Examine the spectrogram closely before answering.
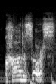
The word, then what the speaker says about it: Bajadasaurus: Hardosaurus. Hodosaurus. Yeah, Bahadasaurus. Hardosaurus. Or just call it Spanish. Bajadasaurus. Oh, Whatever you that's racist because in Spanish, the J's sound like an H.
